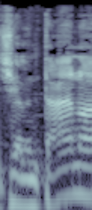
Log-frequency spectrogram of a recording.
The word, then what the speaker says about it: Celentano: Celentano jeste, izgovara se Celentano, ali smo rekli Underworld nije Underworld,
